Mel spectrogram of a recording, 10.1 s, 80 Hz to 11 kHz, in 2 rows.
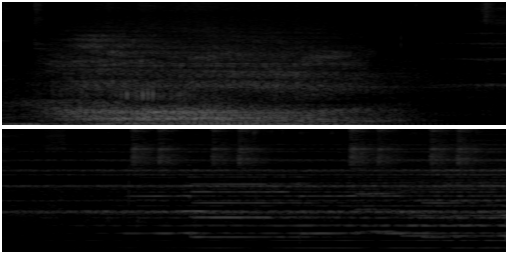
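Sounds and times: deep rough creature growl: 0.0 - 4.4.

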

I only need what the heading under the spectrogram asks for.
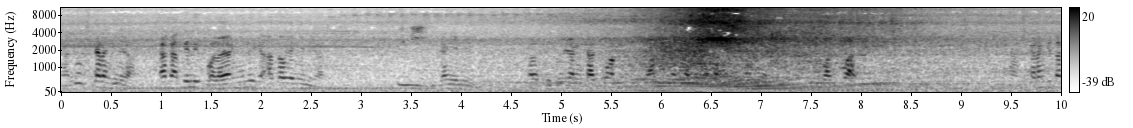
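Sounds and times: motor vehicle passing: 0.6 - 10.0.

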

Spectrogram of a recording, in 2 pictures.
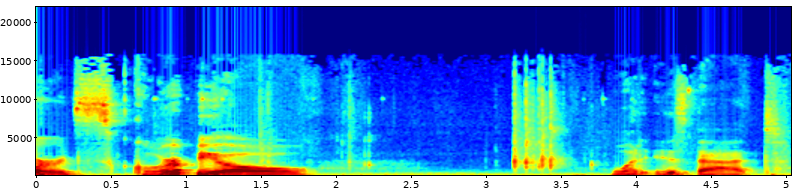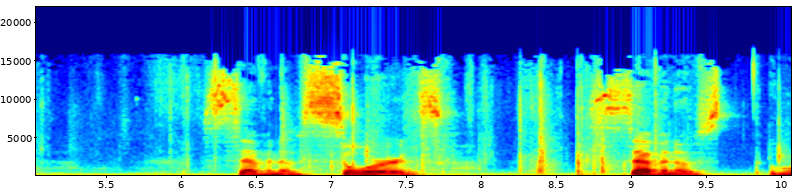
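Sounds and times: cards clicking as drawn: 3.2 - 3.6.

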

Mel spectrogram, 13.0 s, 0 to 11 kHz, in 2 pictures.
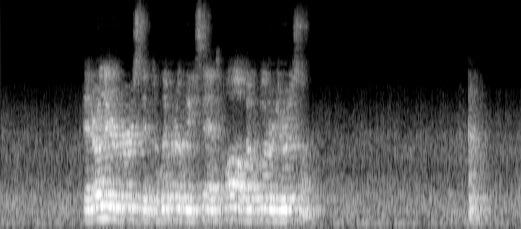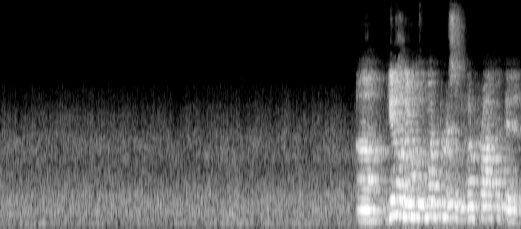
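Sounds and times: room noise: 0.0 - 13.0
short knock: 5.8 - 6.2.

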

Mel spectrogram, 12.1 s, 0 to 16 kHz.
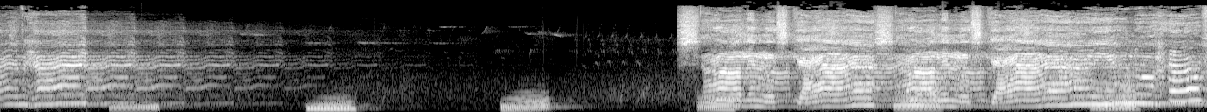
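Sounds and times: faint high chirps: 3.1 - 4.2, 5.0 - 5.9.

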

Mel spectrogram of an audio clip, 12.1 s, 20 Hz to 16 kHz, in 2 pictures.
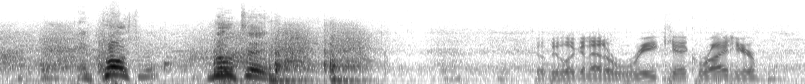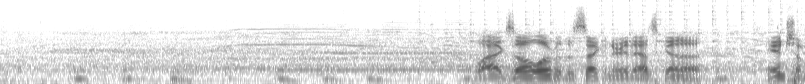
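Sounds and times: faint crowd noise: 0.0 - 12.0
man announcing over loudspeakers: 0.6 - 2.1.

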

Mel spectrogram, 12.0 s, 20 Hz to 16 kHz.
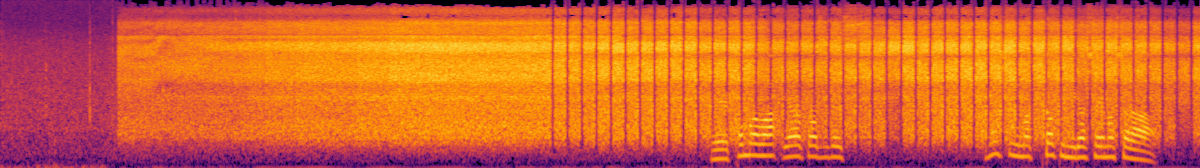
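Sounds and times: radio static hiss: 1.2 - 12.0
rapid static chops: 1.2 - 12.0.

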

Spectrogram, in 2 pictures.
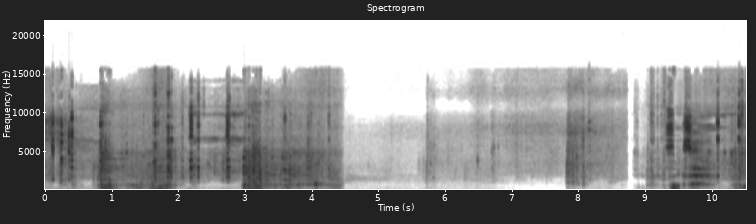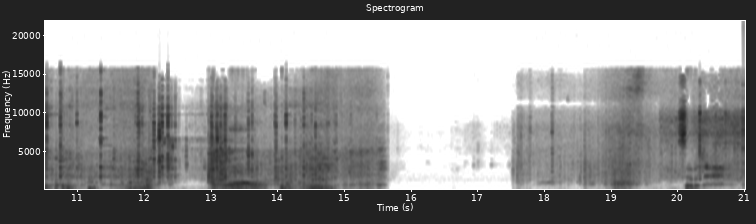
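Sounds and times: bike tyres on dirt: 0.0 - 15.7, 17.4 - 21.0
bike chain and frame rattling: 9.0 - 15.7.

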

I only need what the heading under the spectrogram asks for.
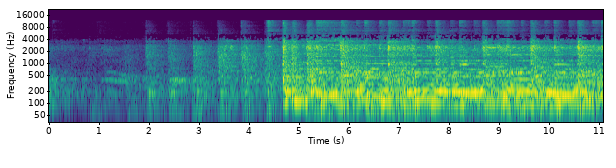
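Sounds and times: band playing loudly: 4.7 - 11.0
lingering guitar tones: 5.3 - 11.0.

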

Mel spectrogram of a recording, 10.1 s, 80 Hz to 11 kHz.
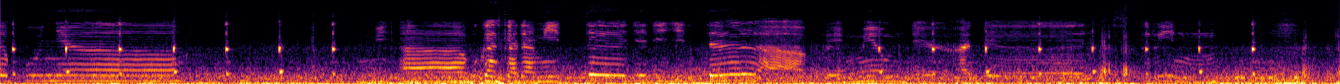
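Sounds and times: car engine and road noise: 0.0 - 10.0
quiet regular ticking: 0.0 - 10.0.

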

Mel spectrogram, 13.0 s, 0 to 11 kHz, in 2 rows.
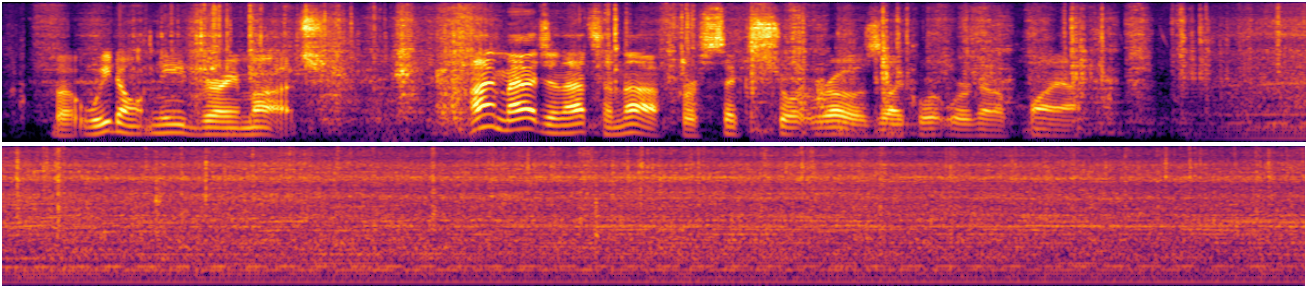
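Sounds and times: tractor diesel engine running: 6.0 - 13.0.

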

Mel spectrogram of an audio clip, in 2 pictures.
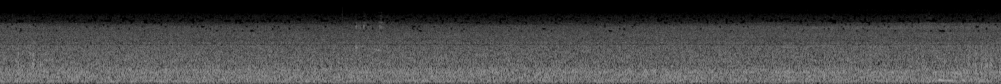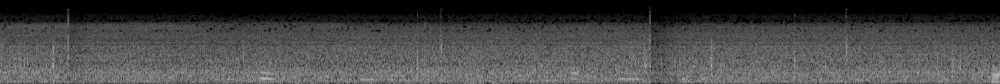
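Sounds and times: waterfall rushing: 0.0 - 20.0.

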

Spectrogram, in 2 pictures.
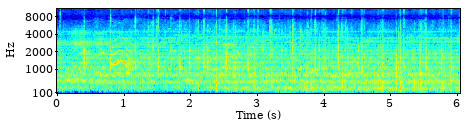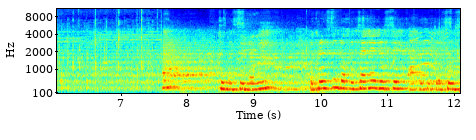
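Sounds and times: crowd chatter: 0.0 - 12.0
sprinters' footfalls on running track: 0.8 - 7.7.

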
